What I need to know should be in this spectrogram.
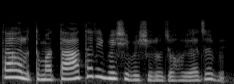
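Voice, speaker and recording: A woman's voice: on the high side, lively intonation, rapid-fire, dry recording, dull audio. A Bangladeshi woman playing a patient, coaxing mother in an amateur cartoon.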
